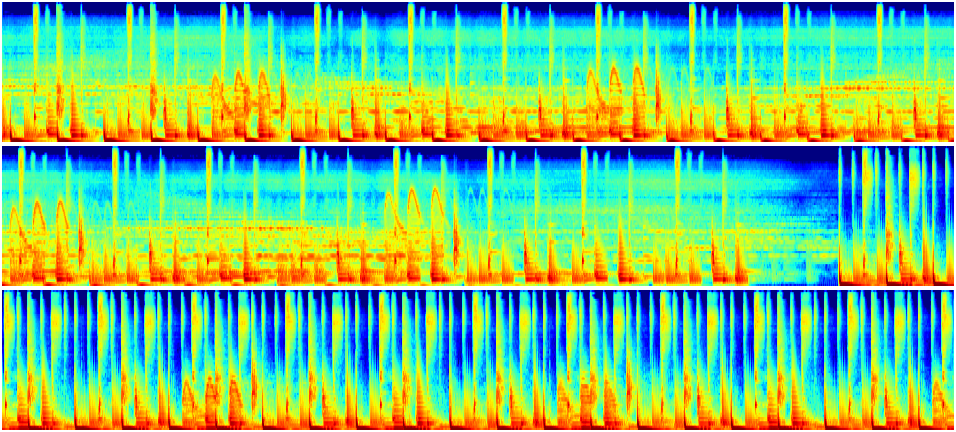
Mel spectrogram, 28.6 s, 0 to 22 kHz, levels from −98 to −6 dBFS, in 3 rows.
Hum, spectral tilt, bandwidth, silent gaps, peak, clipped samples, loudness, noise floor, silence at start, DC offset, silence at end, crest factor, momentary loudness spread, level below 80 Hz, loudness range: none; -6 dB/octave; 19.5 kHz; none; 0 dBFS; under 0.1%; -14 LUFS; -42 dBFS; 0 s; under 0.1%; 0 s; 12 dB; 7 LU; -12 dBFS; 6 LU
